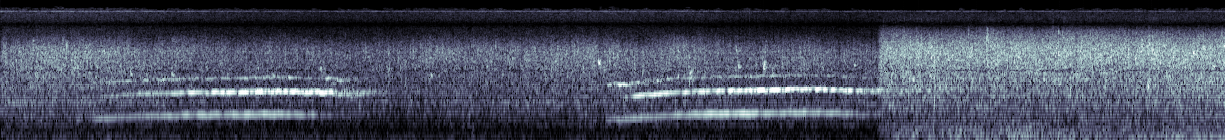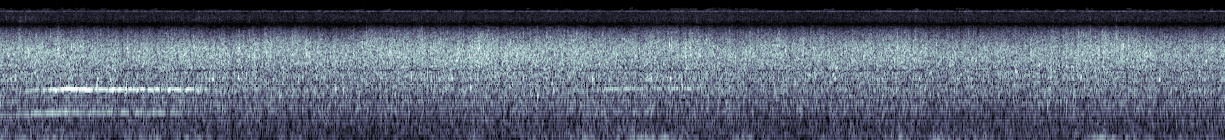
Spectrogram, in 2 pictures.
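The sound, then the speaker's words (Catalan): Heavy rain pours steadily over a cave while lightning flashes and low thunder rumbles, the storm swelling suddenly louder a few seconds in. Faint rising whistles drift over the downpour early on, and no one speaks. “La resplendor dels llamps il·lumina la cova.”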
